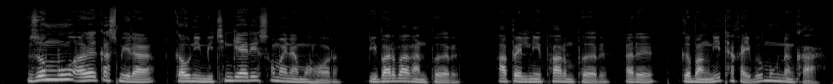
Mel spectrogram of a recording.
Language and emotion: Bodo, neutral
